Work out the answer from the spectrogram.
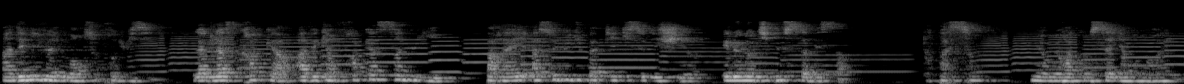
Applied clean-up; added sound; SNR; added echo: classical method WPE with log-MMSE.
